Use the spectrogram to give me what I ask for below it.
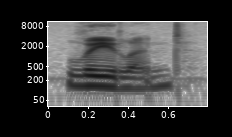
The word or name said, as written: LeLand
